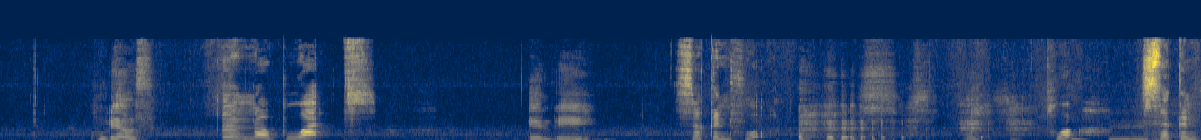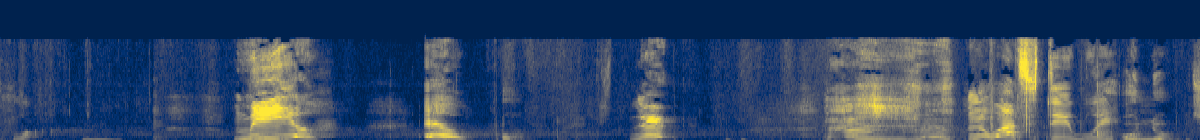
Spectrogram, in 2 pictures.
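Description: A toddler boy talks in a high voice close by, in short bursts.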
